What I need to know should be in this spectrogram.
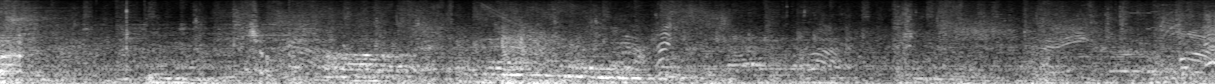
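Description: Video game fighting sound effects crack and whoosh.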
